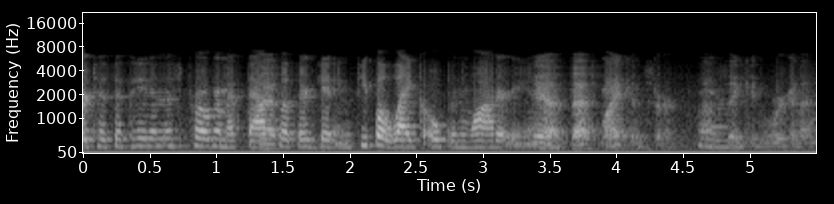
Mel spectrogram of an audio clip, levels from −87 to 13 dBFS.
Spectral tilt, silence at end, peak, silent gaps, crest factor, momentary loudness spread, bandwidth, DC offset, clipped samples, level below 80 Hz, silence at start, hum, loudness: -5.5 dB/octave; 0 s; -6 dBFS; none; 20 dB; 15 LU; 7.4 kHz; 1%; under 0.1%; -62 dBFS; 0 s; none; -26 LUFS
